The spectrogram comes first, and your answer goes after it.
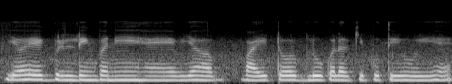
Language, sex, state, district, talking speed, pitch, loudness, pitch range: Hindi, female, Chhattisgarh, Raigarh, 185 wpm, 200 Hz, -14 LUFS, 200-205 Hz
